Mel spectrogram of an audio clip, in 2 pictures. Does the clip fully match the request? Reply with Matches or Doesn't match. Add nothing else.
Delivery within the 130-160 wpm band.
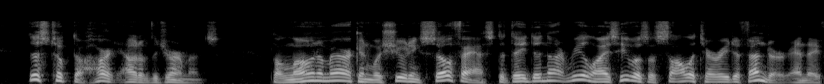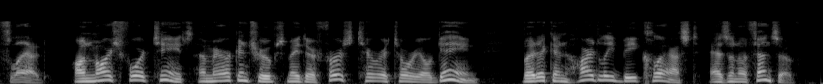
Doesn't match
